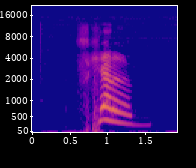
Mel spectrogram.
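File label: "to peel", British English; PictureDictionary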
